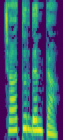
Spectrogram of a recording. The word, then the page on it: ಚತುರ್ದಂತ: caturdanta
